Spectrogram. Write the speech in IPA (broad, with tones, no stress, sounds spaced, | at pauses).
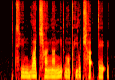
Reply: t͡sʰ i˧ m b w a˥˧ t͡ɕʰ ã˧ ŋ ã˧ ŋ i˦ ʔ ɡ ɔ̃˨˩ pʰ j u˦ t͡ɕʰ a˨ ʔ t̪ e˨ ʔ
